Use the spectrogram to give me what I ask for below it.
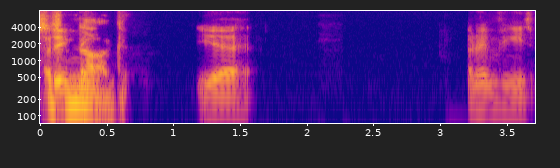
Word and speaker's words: Nagy: It looks like it's Nagy, but he says it's Nug. It's really weird. It's just Nug.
